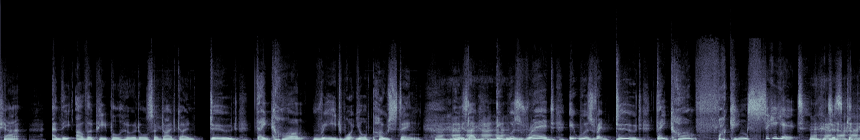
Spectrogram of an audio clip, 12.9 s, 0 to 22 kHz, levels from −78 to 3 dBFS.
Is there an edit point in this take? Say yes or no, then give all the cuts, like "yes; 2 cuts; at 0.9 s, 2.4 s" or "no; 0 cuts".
no; 0 cuts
